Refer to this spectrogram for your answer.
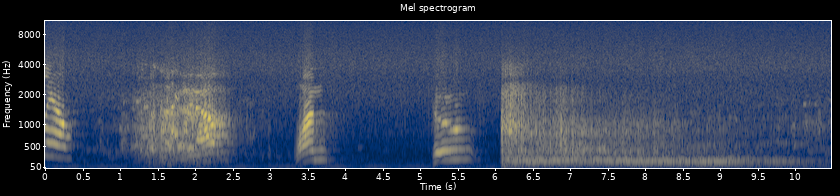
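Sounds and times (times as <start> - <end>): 
speech: 0.0 - 0.5, 3.3 - 3.9, 5.2 - 6.4
laughter: 0.8 - 2.7, 10.0 - 10.4
long rumbling roar: 6.1 - 10.4
single loud cannon blast: 6.1 - 10.4.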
